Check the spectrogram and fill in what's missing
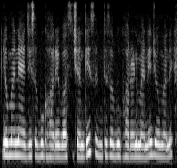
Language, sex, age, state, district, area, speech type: Odia, female, 18-30, Odisha, Cuttack, urban, spontaneous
